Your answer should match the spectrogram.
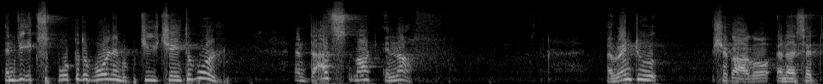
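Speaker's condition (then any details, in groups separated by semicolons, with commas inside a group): No condition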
